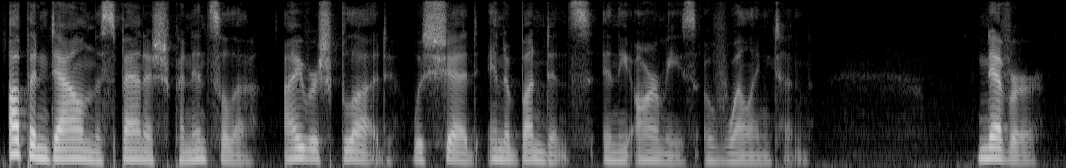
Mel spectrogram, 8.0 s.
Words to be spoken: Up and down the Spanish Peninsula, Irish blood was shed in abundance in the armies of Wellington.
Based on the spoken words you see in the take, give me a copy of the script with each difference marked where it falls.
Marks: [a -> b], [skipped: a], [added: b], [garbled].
Up and down the Spanish Peninsula, Irish blood was shed in abundance in the armies of Wellington. [added: Never]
